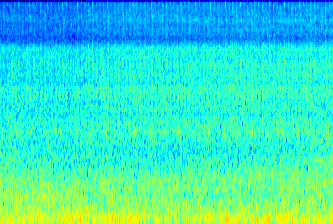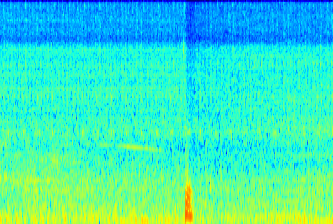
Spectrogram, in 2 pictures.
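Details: After timing chain set, engine mounting and spacer work: even, steady idle with a low, smooth hum, no rattle or ticking from the timing chain at the front; vibration to steering wheel and seat nearly gone.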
